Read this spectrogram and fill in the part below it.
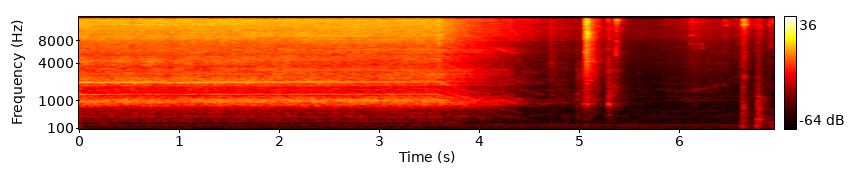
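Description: A hair dryer blows steadily and loudly while drying paint on a fur painting, then switches off and winds down, leaving a few faint clicks and taps.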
